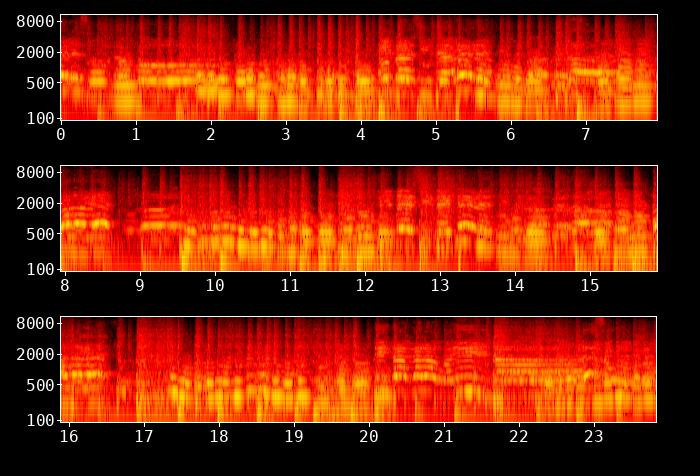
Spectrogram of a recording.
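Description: A small street brass band playing a lively dance tune: a brass melody and tuba bass line over a steady bass-drum-and-cymbal beat.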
